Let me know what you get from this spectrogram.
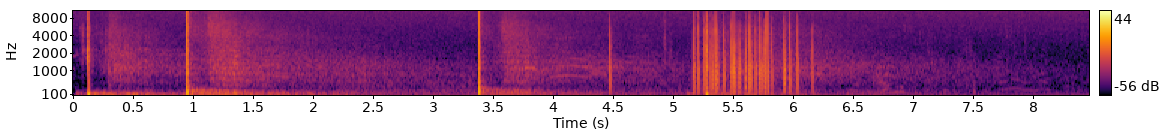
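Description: Aerial firework shells bursting: sharp booms at the start, about a second in and about three and a half seconds in, each trailing off in a long rumbling echo. About five seconds in comes another boom, then a burst of rapid crackling.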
